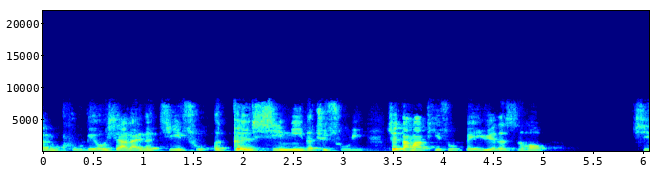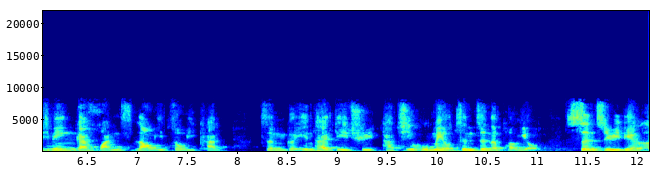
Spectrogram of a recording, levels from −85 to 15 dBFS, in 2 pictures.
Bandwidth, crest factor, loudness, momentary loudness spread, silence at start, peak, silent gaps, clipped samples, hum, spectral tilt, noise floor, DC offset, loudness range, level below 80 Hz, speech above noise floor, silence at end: 8.4 kHz; 20 dB; -29 LUFS; 12 LU; 0 s; -10 dBFS; none; under 0.1%; none; -4.5 dB/octave; under -90 dBFS; under 0.1%; 3 LU; -74 dBFS; over 61 dB; 0 s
